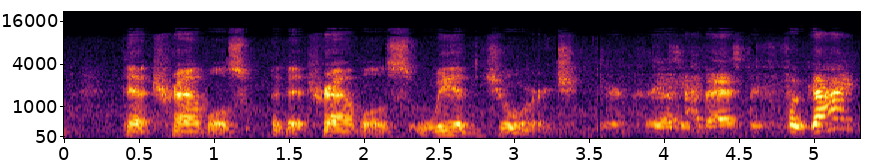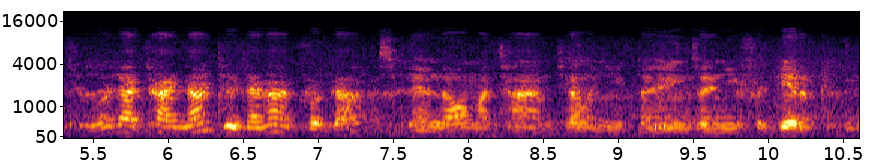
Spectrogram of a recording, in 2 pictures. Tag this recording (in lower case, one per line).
speech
